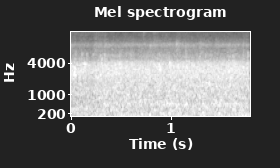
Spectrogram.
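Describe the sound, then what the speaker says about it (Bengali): Heavy rain pouring outside, a dense, even roar of drops that stays loud and unbroken throughout, with no voices. "প্রচুর বৃষ্টি বাইরে, প্রচুর বৃষ্টি।"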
